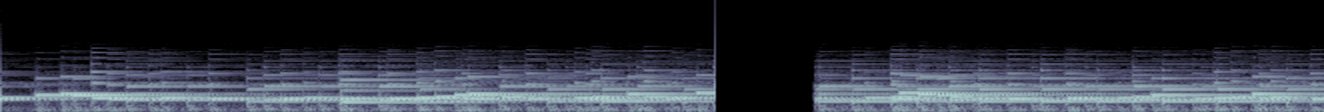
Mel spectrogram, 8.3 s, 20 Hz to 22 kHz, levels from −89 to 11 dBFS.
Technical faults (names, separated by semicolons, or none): stream reconnect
